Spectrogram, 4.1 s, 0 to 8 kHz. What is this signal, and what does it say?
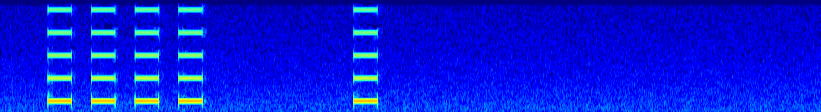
Beep code, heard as beeps from a small speaker, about 810 Hz. 4-1.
